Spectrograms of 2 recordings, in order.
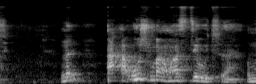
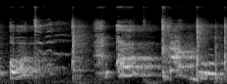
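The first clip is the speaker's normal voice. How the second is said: high, slow sneering jeer; mocking jeer; slower than usual. Jeering at the old women, slow high sneer. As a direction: drag it out to mock them.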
